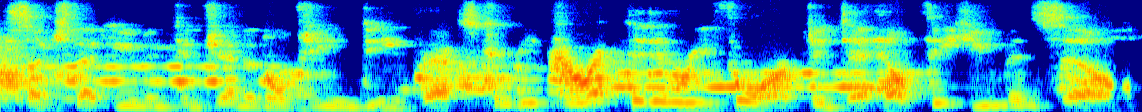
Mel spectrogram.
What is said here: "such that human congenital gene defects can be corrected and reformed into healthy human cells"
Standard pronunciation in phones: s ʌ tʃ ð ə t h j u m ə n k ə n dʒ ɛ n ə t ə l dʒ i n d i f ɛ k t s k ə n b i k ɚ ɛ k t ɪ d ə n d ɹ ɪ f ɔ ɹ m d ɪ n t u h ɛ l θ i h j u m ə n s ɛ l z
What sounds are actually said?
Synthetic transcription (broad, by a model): s ʌ tʃ ð ə t h j u m ə n k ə n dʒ ɛ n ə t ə l dʒ i n d i f ɛ k t s k ə n b i k ɚ ɛ k t ɪ d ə n ɹ ɪ f ɔ ɹ m d ɪ n t u h ɛ l θ i h j u m ə n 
